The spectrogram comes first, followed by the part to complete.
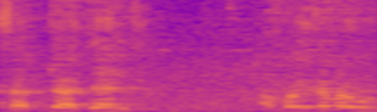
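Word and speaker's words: Septuagint: இப்போ செப்டுஜென்ட்னா நம்ம செப்டுஅஜென்ட் அப்புறம் உச்சரிக்கணும் இல்லையா, செப்டுஅஜென்ட்.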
